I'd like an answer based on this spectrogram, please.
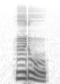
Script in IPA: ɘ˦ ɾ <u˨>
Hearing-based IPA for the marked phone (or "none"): o˨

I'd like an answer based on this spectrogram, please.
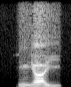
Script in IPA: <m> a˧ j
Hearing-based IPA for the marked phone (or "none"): ɲ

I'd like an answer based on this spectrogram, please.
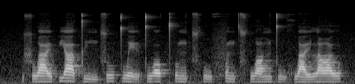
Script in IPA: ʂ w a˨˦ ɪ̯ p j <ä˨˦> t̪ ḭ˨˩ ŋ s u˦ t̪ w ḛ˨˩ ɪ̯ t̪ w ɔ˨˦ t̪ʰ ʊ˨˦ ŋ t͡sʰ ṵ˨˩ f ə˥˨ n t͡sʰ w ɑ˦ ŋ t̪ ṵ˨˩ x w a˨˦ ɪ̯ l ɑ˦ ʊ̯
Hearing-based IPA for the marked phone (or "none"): ä˥˨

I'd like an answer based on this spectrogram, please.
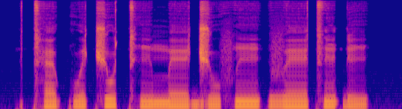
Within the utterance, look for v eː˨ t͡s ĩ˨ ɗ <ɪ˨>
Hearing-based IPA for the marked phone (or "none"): i˨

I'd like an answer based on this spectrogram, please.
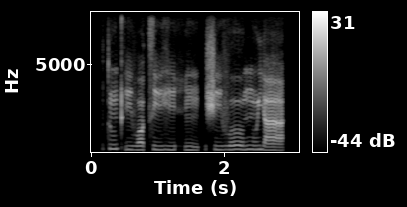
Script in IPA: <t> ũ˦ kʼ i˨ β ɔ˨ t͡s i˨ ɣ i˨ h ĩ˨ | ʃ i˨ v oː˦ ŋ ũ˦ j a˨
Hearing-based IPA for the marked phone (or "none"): t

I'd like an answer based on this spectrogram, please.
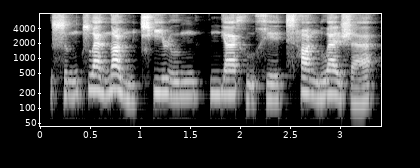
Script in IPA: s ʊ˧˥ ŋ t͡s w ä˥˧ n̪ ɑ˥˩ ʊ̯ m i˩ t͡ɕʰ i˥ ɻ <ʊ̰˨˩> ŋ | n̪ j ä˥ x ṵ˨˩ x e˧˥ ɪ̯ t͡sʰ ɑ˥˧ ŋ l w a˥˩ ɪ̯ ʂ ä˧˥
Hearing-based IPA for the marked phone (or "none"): ʊ˥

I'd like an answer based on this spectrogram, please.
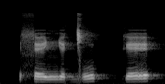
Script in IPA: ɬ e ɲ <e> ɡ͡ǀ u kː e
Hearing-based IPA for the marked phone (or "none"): e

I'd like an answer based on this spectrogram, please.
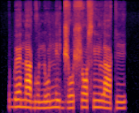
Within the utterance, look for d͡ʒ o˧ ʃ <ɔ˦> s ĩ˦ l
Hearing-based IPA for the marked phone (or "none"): ɔ˦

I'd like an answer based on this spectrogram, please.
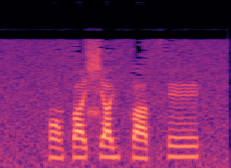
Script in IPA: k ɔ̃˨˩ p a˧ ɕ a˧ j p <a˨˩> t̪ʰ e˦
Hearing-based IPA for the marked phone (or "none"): a˨˩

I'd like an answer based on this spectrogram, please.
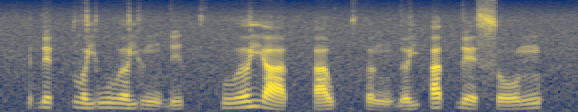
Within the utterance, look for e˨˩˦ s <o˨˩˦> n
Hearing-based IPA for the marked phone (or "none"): o˧˥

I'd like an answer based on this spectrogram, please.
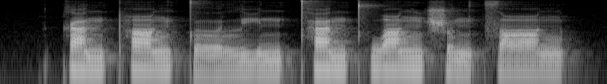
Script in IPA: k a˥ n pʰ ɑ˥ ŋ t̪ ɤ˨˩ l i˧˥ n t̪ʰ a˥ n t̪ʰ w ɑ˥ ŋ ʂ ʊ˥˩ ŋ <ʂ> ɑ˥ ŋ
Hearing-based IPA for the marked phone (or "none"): t͡s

